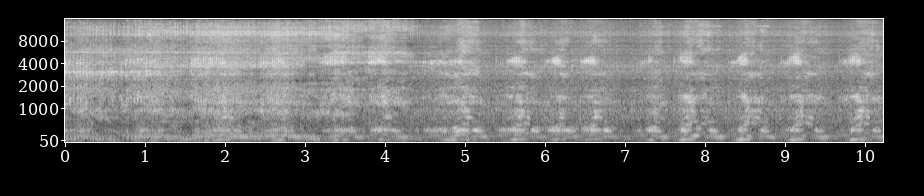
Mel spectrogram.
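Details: Hero HF Deluxe single-cylinder motorcycle, sound before the engine rebuild: uneven revving with a rough, rattly clatter over the exhaust under throttle; abnormal engine noise, cause not identified.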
